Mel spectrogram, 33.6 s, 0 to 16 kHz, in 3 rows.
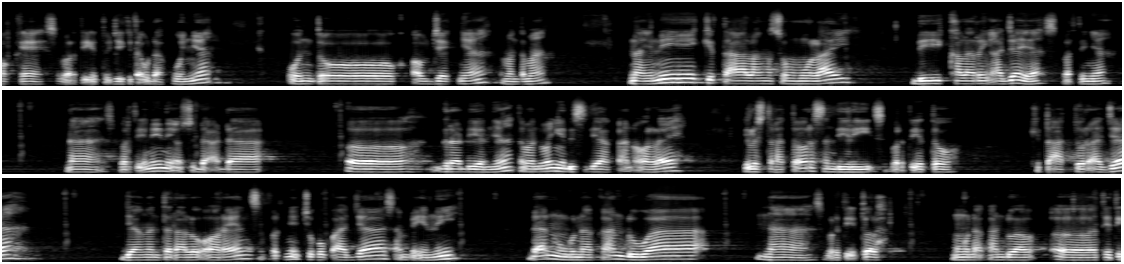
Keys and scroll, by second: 0.2 v, 31.4 v, 33.3 space.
